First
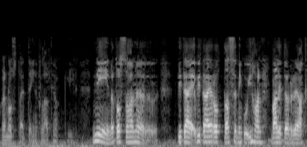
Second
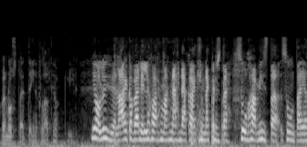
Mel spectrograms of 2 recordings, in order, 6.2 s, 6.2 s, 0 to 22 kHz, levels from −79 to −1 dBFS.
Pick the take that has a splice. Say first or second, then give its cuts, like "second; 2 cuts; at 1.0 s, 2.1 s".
first; 1 cut; at 1.8 s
